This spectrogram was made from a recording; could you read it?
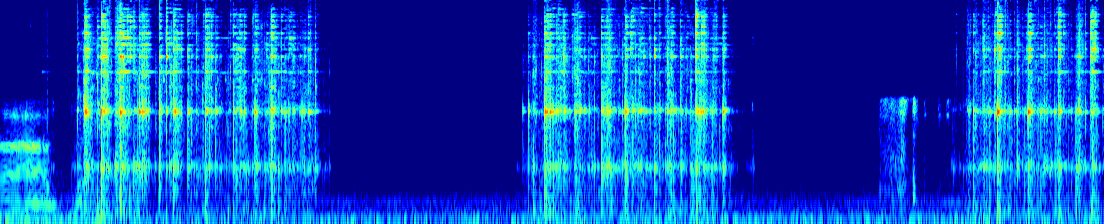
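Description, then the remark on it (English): Pens clink and rattle together in three bursts of quick, bright tapping, each lasting a second or two with short silent gaps between, with no talking. “I'm gonna be an inanimate object. I'm gonna be some pens.”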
